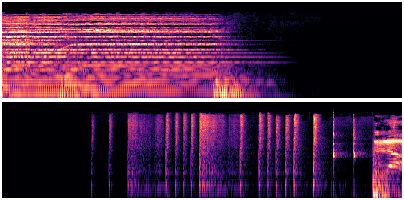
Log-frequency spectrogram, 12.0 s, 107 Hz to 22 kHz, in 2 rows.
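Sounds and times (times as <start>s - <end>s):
snare drum hits: 7.4s - 11.5s.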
